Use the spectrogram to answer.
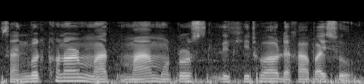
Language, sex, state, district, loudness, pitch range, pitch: Assamese, male, Assam, Hailakandi, -18 LUFS, 115-135 Hz, 125 Hz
